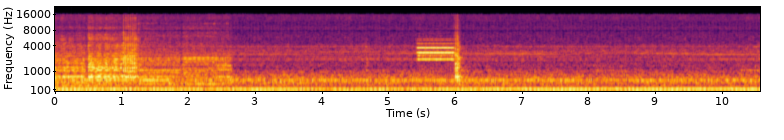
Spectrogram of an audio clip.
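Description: Old Packard Bell 386 PC booting: a steady hum from the running machine, with a short mechanical rattle from the disk drives in the first second or so as they are checked. Around six seconds in, a brief high whine ends in a sharp click.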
